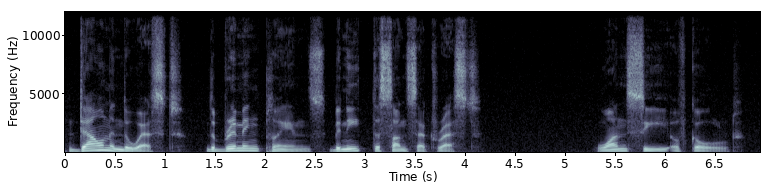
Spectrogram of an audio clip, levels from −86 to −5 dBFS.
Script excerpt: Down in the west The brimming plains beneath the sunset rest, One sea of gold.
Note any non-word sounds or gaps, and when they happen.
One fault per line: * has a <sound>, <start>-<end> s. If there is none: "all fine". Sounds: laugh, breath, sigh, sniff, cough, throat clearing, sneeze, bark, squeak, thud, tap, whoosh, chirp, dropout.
all fine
